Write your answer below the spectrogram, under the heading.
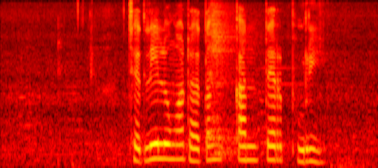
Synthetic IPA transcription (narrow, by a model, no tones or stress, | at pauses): ʒ̥ɛ̤t̪liluŋɔɖ̥ä̤t̪əŋkant̪ɛrb̥ṳɾi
